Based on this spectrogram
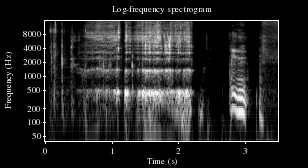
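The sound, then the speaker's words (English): A long, loud, rumbling burp after drinking too much water, drawn out for about a second after a few short clicks and gulps, followed by a brief voiced exclamation. “That was too much water.”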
